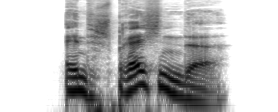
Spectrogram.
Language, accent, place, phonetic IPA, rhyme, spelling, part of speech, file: German, Germany, Berlin, [ɛntˈʃpʁɛçn̩də], -ɛçn̩də, entsprechende, adjective, De-entsprechende.ogg
- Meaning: inflection of entsprechend: 1. strong/mixed nominative/accusative feminine singular 2. strong nominative/accusative plural 3. weak nominative all-gender singular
